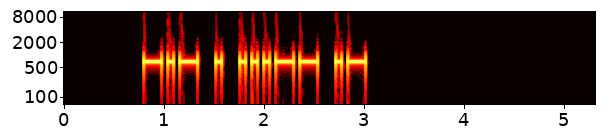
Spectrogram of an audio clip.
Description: Morse code, heard as a keyed tone, about 20 wpm, 700 Hz. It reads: KE3A
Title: USA Call Signs - 4 Characters - Repeated 2x - 20wpm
